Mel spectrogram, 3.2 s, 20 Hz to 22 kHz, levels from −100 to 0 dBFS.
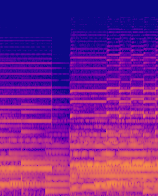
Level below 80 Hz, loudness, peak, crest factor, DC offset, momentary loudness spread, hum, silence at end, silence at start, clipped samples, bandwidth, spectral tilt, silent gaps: -62 dBFS; -31 LUFS; -16 dBFS; 14 dB; under 0.1%; 8 LU; none; 0 s; 0 s; under 0.1%; 11 kHz; -5.5 dB/octave; none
